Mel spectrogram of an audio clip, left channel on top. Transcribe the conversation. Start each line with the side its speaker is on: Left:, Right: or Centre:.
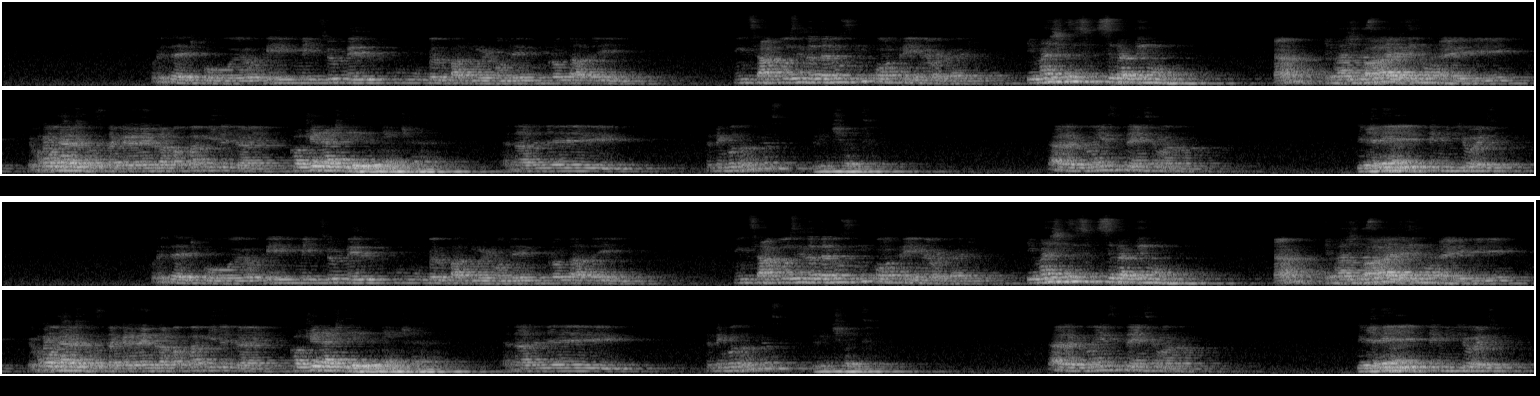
Right: Pois é, tipo, eu fiquei meio que surpreso, tipo, pelo fato do meu irmão ter brotado aí. Quem sabe vocês até não se encontrem aí, na verdade, né?
Left: Imagina se você pega o teu irmão.
Right: Hã?
Left: Imagina
Right: Rapaz,
Left: se você pega o teu irmão.
Right: aí eu
Left: Qual
Right: vou
Left: a idade?
Right: achar que você tá querendo entrar pra família já, hein?
Left: Qual que é a idade dele? Depende, né?
Right: É nada, ele é... Você tem quantos anos mesmo?
Left: vinte e oito.
Right: Cara, coincidência, mano.
Left: Ele
Right: Ele
Left: também.
Right: tem 28.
